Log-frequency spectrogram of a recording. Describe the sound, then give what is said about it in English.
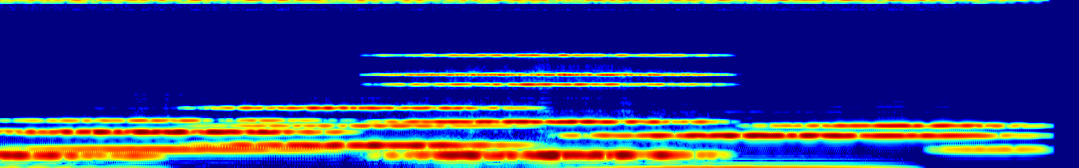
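Layered, steady electronic feedback tones hum at a constant loudness, with a thin high-pitched whine joining midway before the low drones fade out at the end. No one speaks. “Static feedback.”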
